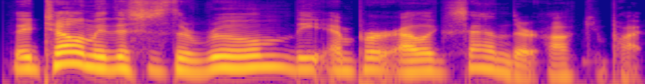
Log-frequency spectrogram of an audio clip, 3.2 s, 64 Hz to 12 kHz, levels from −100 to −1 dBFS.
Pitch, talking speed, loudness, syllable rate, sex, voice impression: 160 Hz, 205 wpm, -19 LUFS, 5.9 syllables/s, male, very masculine, middle-aged, thick, slightly relaxed, powerful, bright, soft, clear, fluent, cool, very intellectual, very refreshing, sincere, slightly calm, friendly, reassuring, slightly unique, slightly elegant, wild, sweet, very lively, kind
